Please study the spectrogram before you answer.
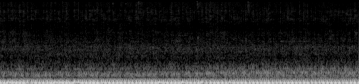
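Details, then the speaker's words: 2007 Pontiac Grand Prix GT being moved after its oil change: uneven, lumpy low throb with irregular beats around three to four per second at idle. It sounds really choppy and is smoking; cause unclear. "i got inside it was sounding really choppy damn it's smoking like a [ __ ]"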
